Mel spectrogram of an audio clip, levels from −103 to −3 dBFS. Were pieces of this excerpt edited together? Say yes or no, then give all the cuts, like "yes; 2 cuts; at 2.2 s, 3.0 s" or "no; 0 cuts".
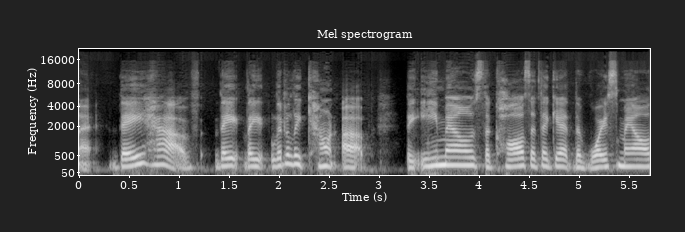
no; 0 cuts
